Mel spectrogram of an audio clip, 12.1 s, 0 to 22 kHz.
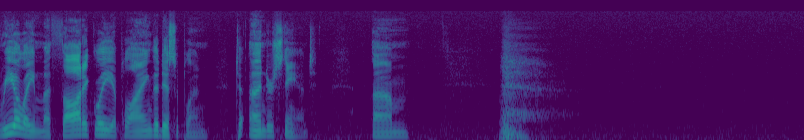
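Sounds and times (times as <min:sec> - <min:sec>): man speaking: 0:05.6 - 0:06.2
man exhaling: 0:07.5 - 0:08.8.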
